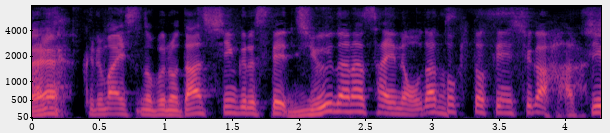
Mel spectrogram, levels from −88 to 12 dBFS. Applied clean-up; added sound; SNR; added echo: neural mask model Resemble Enhance denoiser.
